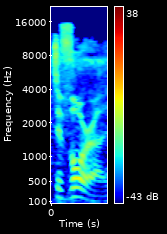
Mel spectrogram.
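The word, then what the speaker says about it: D'Vorah: devote to do is it how did you pronounce her name devorah is that right devorah yes so what's the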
